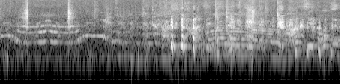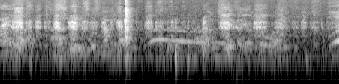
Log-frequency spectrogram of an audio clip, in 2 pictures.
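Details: A French Bulldog, often left home alone while its owner works, greets the owner's return with excited, wavering whines and grumbling yodels while a person talks.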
